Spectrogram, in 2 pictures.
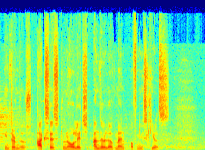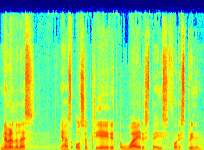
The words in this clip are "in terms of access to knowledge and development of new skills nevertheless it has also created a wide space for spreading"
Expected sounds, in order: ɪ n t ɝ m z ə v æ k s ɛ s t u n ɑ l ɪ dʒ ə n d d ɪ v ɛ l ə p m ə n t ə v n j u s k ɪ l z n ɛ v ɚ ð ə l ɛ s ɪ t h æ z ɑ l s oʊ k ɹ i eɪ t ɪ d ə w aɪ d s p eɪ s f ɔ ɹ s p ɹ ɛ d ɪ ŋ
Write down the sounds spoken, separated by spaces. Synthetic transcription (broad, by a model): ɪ n t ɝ m s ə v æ k s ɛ s t u n ɑ l ɪ dʒ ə n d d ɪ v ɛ l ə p m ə n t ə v n j u s k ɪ l s n ɛ v ɚ ð ə l ɛ s ɪ t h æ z ɑ l s oʊ k ɹ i eɪ t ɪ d ə w aɪ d s p eɪ s f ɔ ɹ s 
